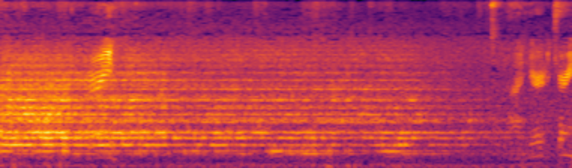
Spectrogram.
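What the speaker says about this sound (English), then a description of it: "I hear the train, the choo-choo train" A passing train sounds a long, steady harmonic horn over a distant rumble. The horn fades, and a brief squeak comes at the end.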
